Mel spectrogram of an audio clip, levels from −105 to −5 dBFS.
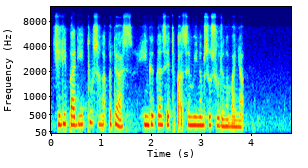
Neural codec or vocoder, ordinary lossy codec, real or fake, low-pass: none; Opus, 16 kbps; real; 7.2 kHz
